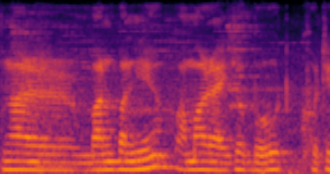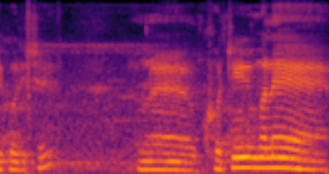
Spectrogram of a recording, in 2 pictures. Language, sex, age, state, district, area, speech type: Assamese, male, 60+, Assam, Goalpara, rural, spontaneous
